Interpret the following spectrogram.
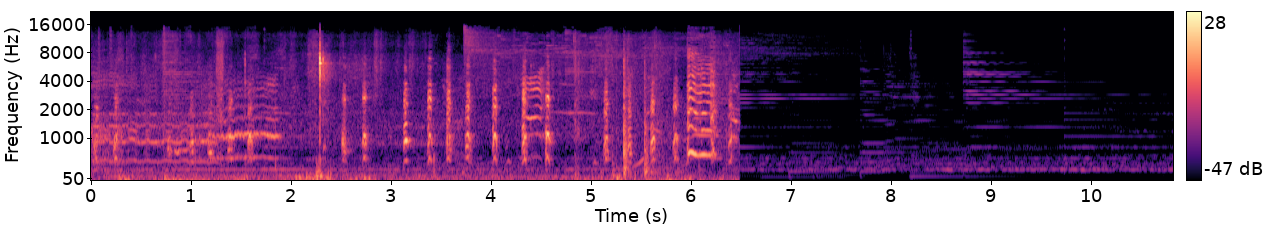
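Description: Backyard chicken flock clucking and squawking with many short, overlapping calls. About two-thirds of the way through it cuts off suddenly, leaving faint music.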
